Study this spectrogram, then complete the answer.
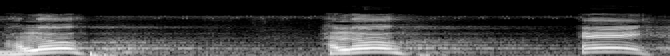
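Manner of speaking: ghost hunter calls out to unseen voices, rising to a shout; calling out. Real, not acted. Calling into dark building.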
